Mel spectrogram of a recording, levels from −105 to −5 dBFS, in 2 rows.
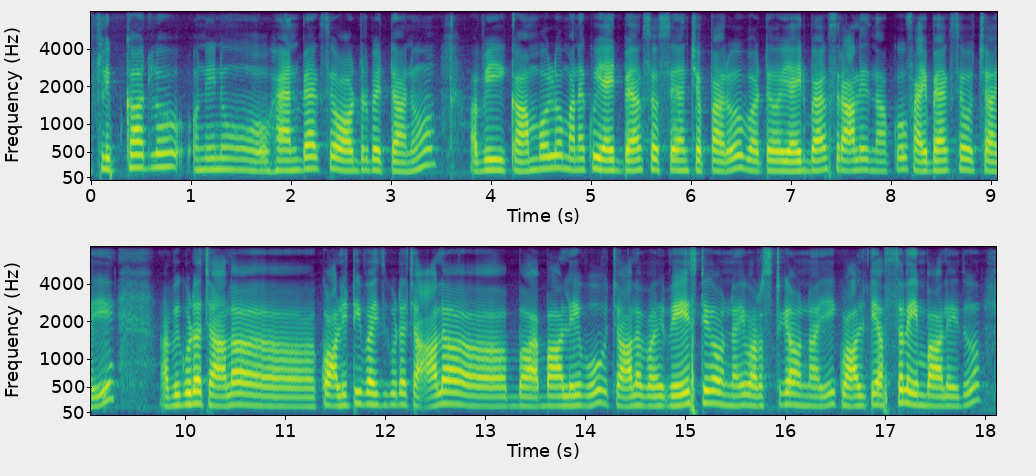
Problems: none marked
